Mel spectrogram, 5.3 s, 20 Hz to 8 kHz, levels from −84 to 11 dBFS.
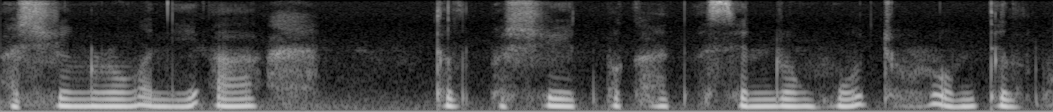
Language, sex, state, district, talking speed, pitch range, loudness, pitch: Mizo, female, Mizoram, Aizawl, 170 wpm, 180-190 Hz, -15 LUFS, 185 Hz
